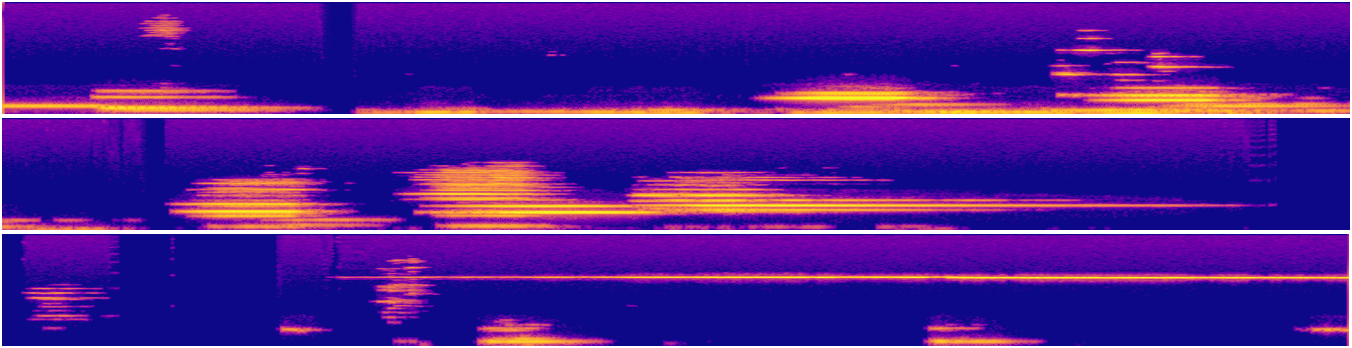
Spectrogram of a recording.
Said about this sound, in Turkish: Şimdi Ece Ayhan hani bu osilatör e, denilen aletle kendisi bir şey denemiş.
